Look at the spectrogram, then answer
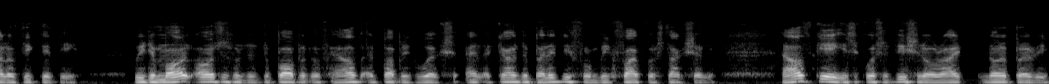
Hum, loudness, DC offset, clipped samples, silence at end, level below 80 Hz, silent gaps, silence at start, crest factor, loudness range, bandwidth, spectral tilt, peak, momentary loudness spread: none; -24 LUFS; under 0.1%; under 0.1%; 0 s; -52 dBFS; none; 0 s; 16 dB; 4 LU; 8 kHz; -8 dB/octave; -6 dBFS; 12 LU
